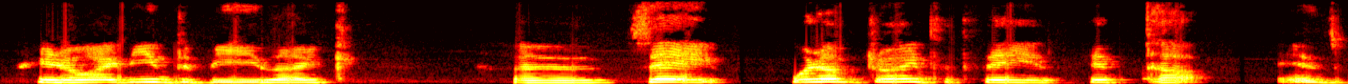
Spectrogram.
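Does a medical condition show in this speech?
Yes: Aicardi-Goutières syndrome; diagnosed at age 10, symptoms first thought to be cerebral palsy, ongoing medications; still able to speak, can put experiences into words.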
